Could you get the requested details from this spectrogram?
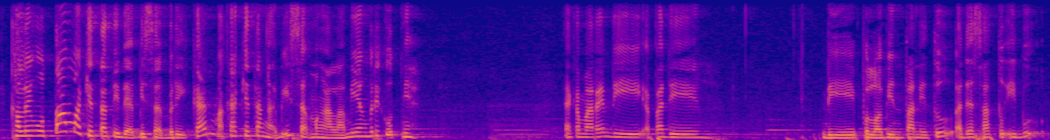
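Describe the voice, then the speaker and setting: A woman's voice: medium pitch, animated, brisk, pauses often, soft background music. A middle-aged woman pastor preaching a sermon, telling a story and acting out the voices she quotes, with emphatic rising questions.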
